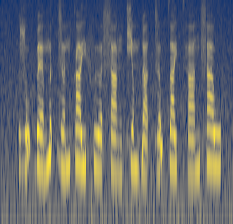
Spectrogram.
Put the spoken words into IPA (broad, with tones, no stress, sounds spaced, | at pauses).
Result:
z o̰˧˨ ɓ ɛ˨˩ m ə˦˥ t̚ z ə˨˦ n k a˧ j f ɨ˨˩ ə̯ s a˨˩ ŋ t͡ɕ ə˧ m ɗ a˨˩ t̚ z ə̰˧˨ w t̪ a˧ j t̪ʰ a˨˦ n s a˧ w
